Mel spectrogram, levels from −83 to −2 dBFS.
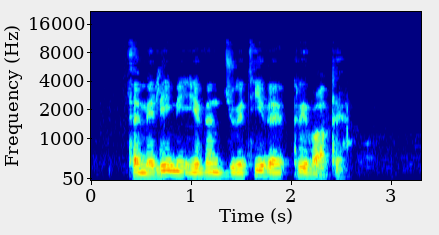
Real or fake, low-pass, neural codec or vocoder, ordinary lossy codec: real; 10.8 kHz; none; Opus, 32 kbps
